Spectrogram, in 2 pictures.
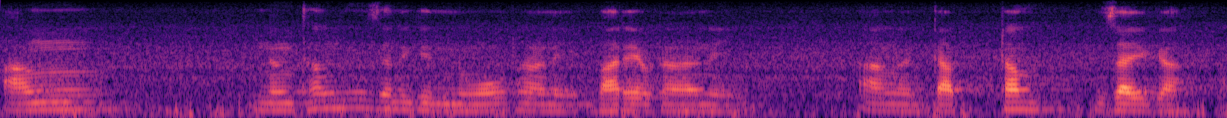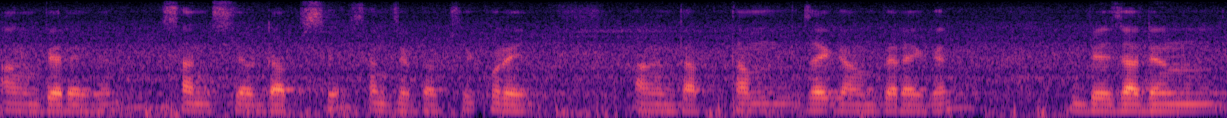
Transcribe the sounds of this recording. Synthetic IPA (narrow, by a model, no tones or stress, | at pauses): aŋ | nɯŋtʰaŋnizanɡinuawtʰaɾanɯjbaɾejawtʰaɾanɯj | a̰ŋdap̚tamzajɡaːŋbeɾajɡɯnsansiaɾdap̚sesansiaɾdap̚sekʰuɾɯjaŋdap̚tamzajɡaːŋbeɾajɡɯn | bezadɯŋ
